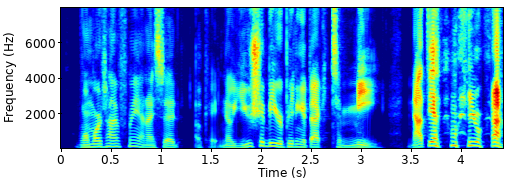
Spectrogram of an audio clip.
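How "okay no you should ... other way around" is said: acted heated, mad, angry tone. Retelling a reply to a slow drive-thru worker: retelling an angry reply. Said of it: "So I was getting very, very mad".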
